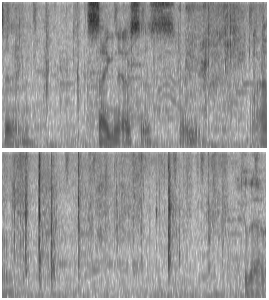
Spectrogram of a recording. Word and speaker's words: Psygnosis: Does not look like Lemmings to me, but that is some lemons, as they show you how to pronounce it. Psygnosis.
